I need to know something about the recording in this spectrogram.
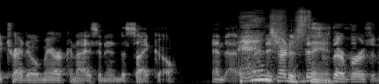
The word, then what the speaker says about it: Cayko: My last name is pronounced Psycho. It's no joke. So now nobody forgets who's listening to this show. They're like, oh, Psycho, but it's spelled Cayko. It's Cayko. All right. It's not Cayko.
